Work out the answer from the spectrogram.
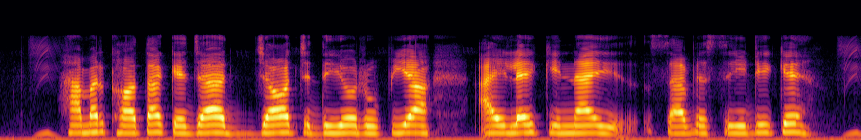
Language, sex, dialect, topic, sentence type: Maithili, female, Bajjika, banking, question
